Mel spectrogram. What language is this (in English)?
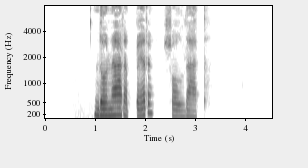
Catalan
